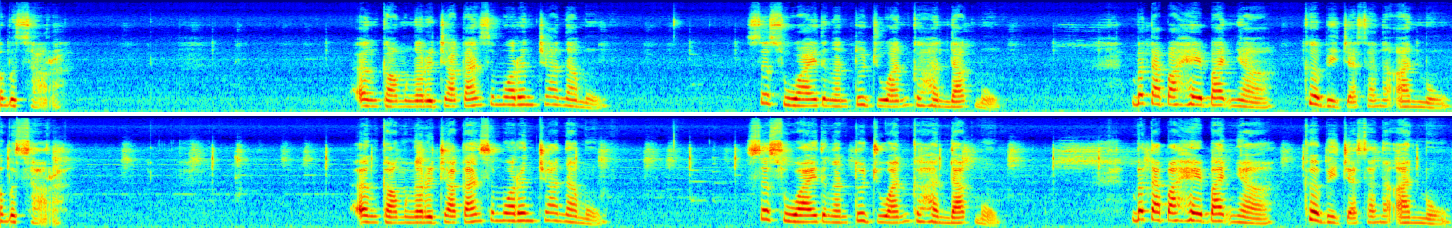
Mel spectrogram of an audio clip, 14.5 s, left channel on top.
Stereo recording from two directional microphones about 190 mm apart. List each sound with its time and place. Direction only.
0.0 s a woman's voice: 40° right (ahead or behind)
3.5 s a woman's voice: 40° right (ahead or behind)
7.6 s a woman's voice: 40° right (ahead or behind)
11.3 s a woman's voice: 40° right (ahead or behind)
